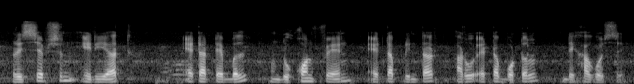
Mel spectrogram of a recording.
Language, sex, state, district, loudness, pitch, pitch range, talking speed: Assamese, male, Assam, Kamrup Metropolitan, -21 LUFS, 125 Hz, 120-150 Hz, 130 wpm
